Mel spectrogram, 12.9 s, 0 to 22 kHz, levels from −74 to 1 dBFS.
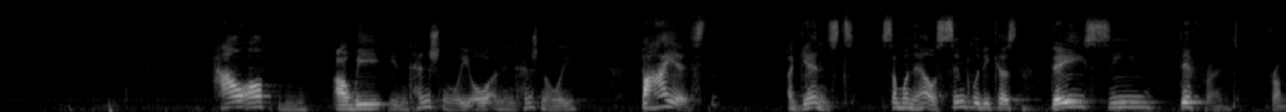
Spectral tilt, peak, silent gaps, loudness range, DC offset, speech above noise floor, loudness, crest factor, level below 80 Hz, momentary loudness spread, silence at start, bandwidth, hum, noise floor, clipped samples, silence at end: -4 dB/octave; -14 dBFS; none; 3 LU; under 0.1%; 36 dB; -35 LUFS; 22 dB; -72 dBFS; 20 LU; 1.1 s; 16.5 kHz; none; -71 dBFS; under 0.1%; 0 s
